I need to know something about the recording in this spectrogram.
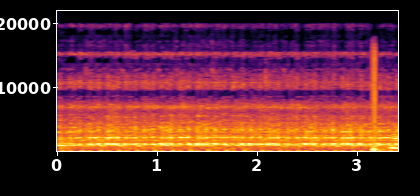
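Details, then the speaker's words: MTD Yard Machines mower with 14.5 Briggs engine, sat over five years, new battery, fresh gas: steady starter churn about three pulses a second, never fires; cranks but won't start despite spark and gas, owner suspects fouled plug. "Cuz it's having spark and it has gas, so it should have fired."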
